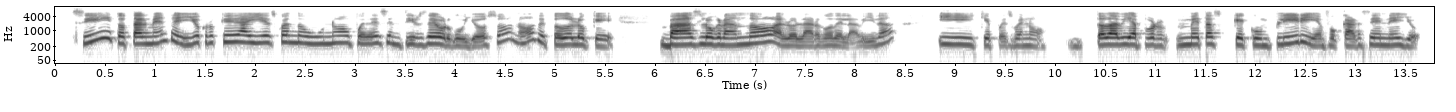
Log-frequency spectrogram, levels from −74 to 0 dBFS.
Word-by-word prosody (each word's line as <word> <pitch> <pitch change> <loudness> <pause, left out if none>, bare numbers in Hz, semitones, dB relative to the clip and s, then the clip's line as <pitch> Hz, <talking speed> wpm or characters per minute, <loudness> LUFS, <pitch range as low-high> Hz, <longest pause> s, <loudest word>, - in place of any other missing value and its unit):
Sí, 305 +6 -1 0.2
totalmente, 275 +5 +3
y 250 -1 -3
yo 295 - +1
creo 295 -1 -7
que 320 +1 +1
ahí 305 -2 +3
es 300 -2 -2
cuando 305 -2 -2
uno 275 +2 -4
puede 275 +4 -3
sentirse 260 -1 -1
orgulloso, 245 +3 -2
¿no?, 395 - -4
de 305 - -3
todo 245 -2 +1
lo 245 -1 -2
que, 215 -2 -4 0.4
vas 245 +1 +7
logrando 250 0 +1 0.2
a - - +3
lo 115 0 -2
largo 110 +1 -4
de 115 -1 -5
la 105 - -7
vida 110 +1 -5 0.5
y 255 -3 -2
que, 230 - -3
pues, 225 - -12
bueno, 225 -2 -9 0.5
todavía 245 +1 +6
por 235 -2 -4
metas 255 +3 -1
que 240 -1 +1
cumplir 250 +7 0
y 270 -8 +1
enfocarse 235 +2 -3
en 240 -1 -3
ello. 235 -2 -4
250 Hz, 170 wpm, -23 LUFS, 235-280 Hz, 0.5 s, vas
